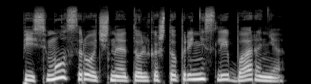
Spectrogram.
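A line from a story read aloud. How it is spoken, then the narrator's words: Loud footman's report. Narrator (Russian): громко доложил входящий лакей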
